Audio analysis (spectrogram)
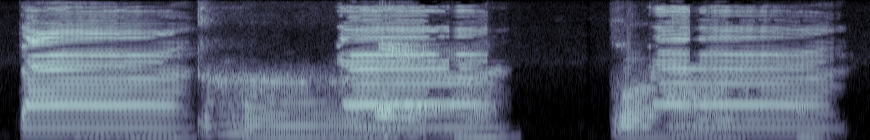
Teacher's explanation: উপরের দাঁতের এইযে এটা দাঁত দাঁতের গোড়াতে দিয়ে স্পর্শ করবে তা প্রথমে একটু ধাক্কা হবে প্রথমে লেগে যাবে তারপর ছুটে যাবে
